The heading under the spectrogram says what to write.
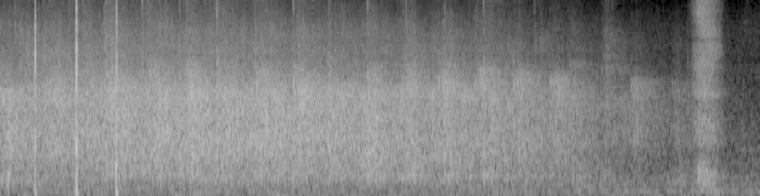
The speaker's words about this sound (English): And that just needs a clap.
